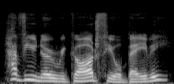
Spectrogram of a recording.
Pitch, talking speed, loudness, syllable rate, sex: 160 Hz, 240 wpm, -17 LUFS, 5.9 syllables/s, male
